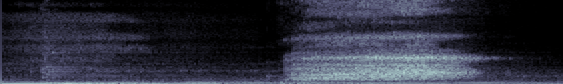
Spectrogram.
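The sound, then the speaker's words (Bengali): A man lets out an angry, heavy breath: a low rough intake, then a loud, forceful, airy exhale lasting about a second, with no speech. “এ কথা বলে লোকটা রেগে এমন একটা নিঃশ্বাস ফেলল যে তার গরম হাওয়াটা আমার গায়ে ছিটকে লাগলো”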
